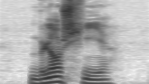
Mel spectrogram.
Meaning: 1. to launder, wash 2. to make white; to whiten 3. to grow or become white 4. to blanch or bleach 5. to launder 6. to whitewash (to cover over errors or bad actions)
- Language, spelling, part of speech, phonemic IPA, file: French, blanchir, verb, /blɑ̃.ʃiʁ/, Fr-blanchir.ogg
